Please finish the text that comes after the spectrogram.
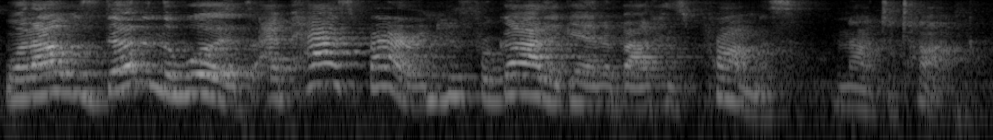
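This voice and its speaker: Higher-voiced woman reading aloud in an echoey room. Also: very animated, normal speed, pushed and bright. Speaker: storybook reader. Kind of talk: expressive read-aloud of a children's novel.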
